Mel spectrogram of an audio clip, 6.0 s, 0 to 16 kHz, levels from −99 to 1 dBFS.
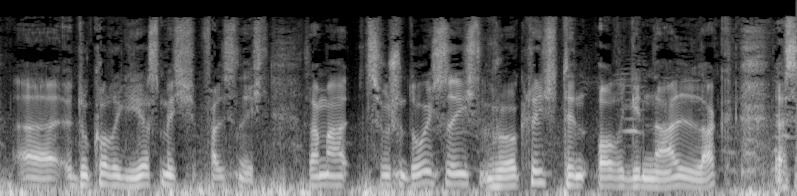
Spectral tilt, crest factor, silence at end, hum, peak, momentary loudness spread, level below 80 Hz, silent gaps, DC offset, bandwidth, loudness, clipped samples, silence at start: -5 dB/octave; 18 dB; 0 s; none; -2 dBFS; 6 LU; -28 dBFS; none; under 0.1%; 12.5 kHz; -21 LUFS; under 0.1%; 0 s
